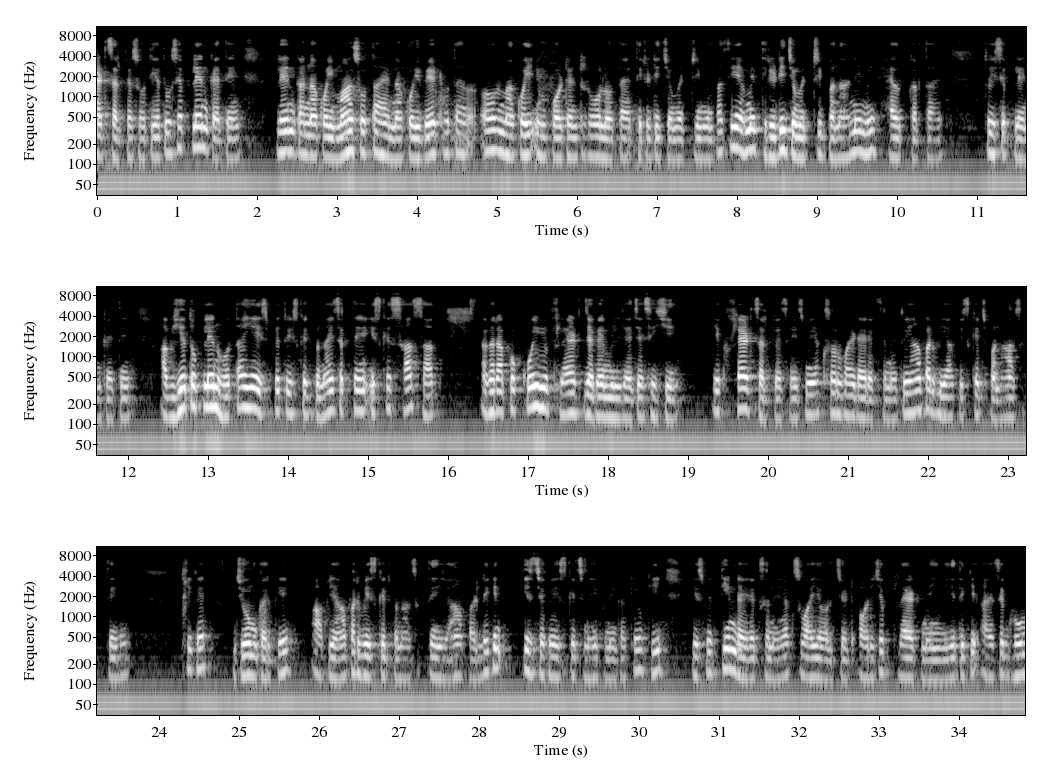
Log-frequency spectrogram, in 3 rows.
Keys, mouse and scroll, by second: 0.4 shift+a, 25.2-25.8 scroll down 1, 27.6 scroll up 1.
